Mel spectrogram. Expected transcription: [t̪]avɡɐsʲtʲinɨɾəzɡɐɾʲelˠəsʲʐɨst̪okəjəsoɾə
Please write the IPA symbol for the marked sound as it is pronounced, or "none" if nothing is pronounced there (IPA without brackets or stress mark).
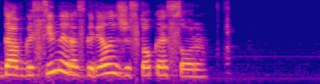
d̪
